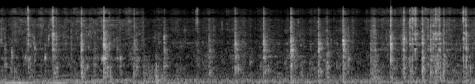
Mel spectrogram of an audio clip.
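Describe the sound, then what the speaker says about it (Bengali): Batter beaten by hand in a bowl, making a steady stream of quick, sharp clicking taps in an irregular rhythm, close and fairly clear, with no talking. "এখন এগুলোকে ভালো করে এইভাবে ফেটিয়ে নেব"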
